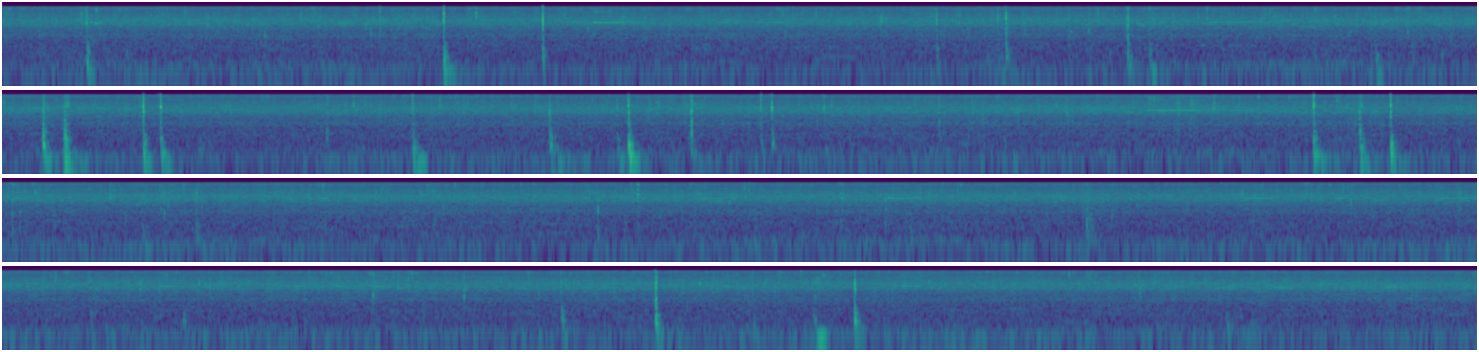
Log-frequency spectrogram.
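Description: Steady rain falling, an even hiss, with single heavier drops landing close by now and then as short, sharp plops.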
